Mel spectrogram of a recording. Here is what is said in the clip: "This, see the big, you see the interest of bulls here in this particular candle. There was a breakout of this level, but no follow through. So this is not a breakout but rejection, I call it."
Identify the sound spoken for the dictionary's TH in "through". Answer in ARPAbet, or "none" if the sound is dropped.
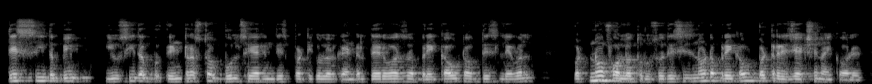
T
